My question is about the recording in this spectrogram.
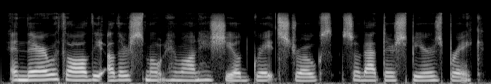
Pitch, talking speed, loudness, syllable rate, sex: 190 Hz, 195 wpm, -16 LUFS, 5.0 syllables/s, female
